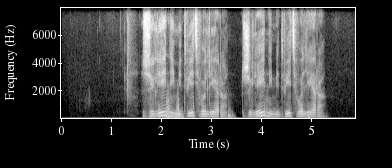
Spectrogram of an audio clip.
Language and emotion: Russian, neutral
